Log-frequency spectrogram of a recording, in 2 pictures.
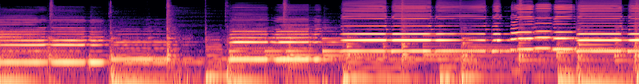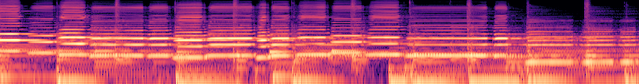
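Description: Harmonica played into a hand-cupped vocal microphone: a slow blues melody of held notes, some sliding up in pitch, with the hands shaping the tone. Underneath runs an accompaniment with a regular bass line.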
